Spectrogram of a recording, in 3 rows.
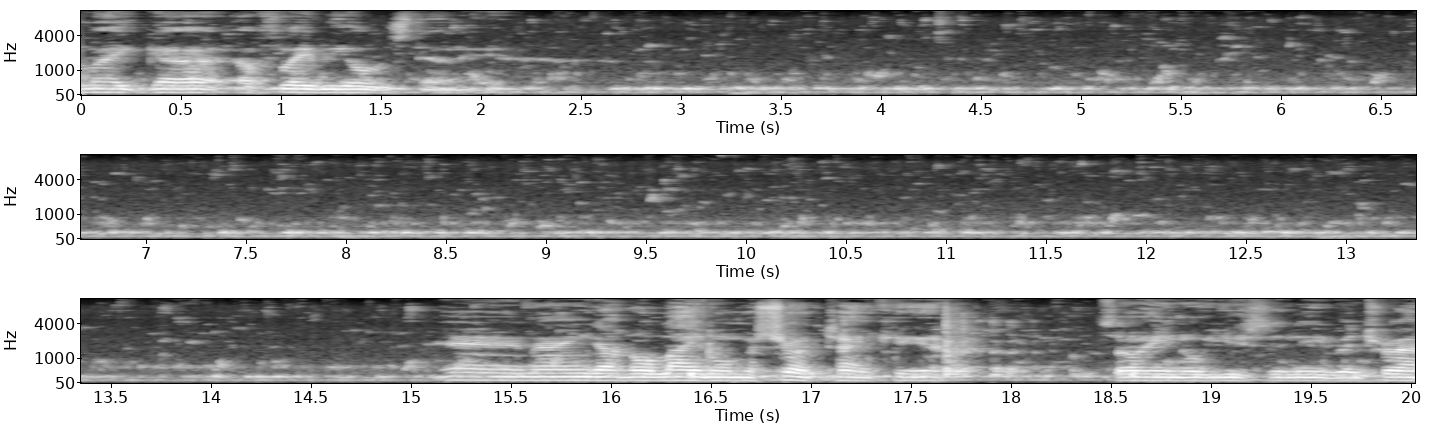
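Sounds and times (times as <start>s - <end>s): aquarium water bubbling: 0.0s - 20.0s
low steady hum: 0.0s - 20.0s.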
